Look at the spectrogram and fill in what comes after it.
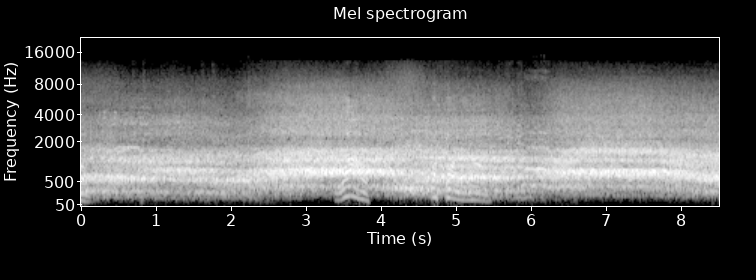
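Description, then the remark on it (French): A huge arena crowd at a UFC event at Bercy in Paris sings the French national anthem, La Marseillaise, together, a dense, loud wall of massed voices that swells midway and carries steadily throughout, with no one speaking over it. “Vous la foule, Oh, une Marseillaise appréciée, oh”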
